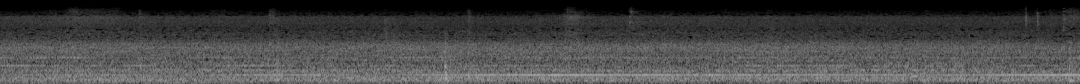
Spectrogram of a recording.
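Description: Steady whirring hum of running cooling fans and electrical equipment, with a steady mid-pitched tone running through it that grows a little stronger about halfway through.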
